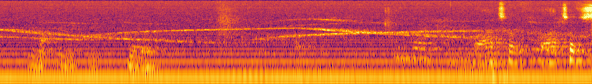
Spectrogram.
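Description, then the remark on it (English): Several emergency sirens wail at once, their rising and falling tones crossing over each other against a steady low rumble, with muffled voices faintly underneath. “Lots of sirens.”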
